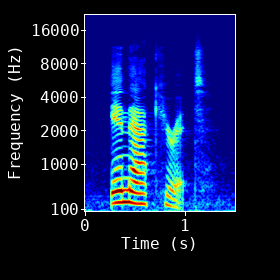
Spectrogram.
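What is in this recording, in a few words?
"inaccurate", US English; pronunciations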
